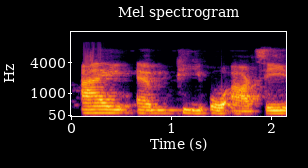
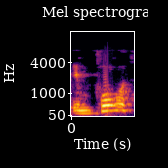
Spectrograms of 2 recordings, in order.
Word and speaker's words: import: So when import is a noun, the stress is on the first syllable, as you can see there. But when import is a verb, we put our stress now on the second syllable.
